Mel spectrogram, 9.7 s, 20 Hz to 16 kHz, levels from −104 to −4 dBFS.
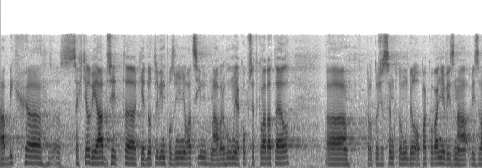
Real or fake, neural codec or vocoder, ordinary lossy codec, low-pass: real; none; MP3, 64 kbps; 7.2 kHz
